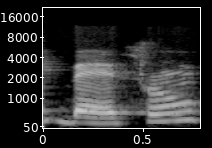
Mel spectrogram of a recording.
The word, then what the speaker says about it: bathroom: Já o banheiro, a gente, quando for pronunciar o TH, a gente bota a língua entre os dentes, ó.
